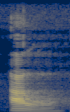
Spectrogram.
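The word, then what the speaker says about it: 알: Contoh, nah di sini ada contoh A dan real akhir, berarti dibacanya al.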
